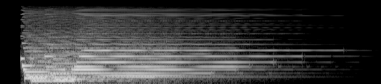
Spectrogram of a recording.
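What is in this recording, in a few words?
taunt, English; PaxSona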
